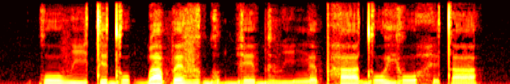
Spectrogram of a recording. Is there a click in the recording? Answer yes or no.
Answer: no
